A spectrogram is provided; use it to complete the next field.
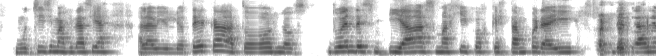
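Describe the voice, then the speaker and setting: Her intonation is monotone and flat. The woman speaks at a moderate pace in a fairly high pitch. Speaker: writer and literature professor. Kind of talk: book club discussion. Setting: video call.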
